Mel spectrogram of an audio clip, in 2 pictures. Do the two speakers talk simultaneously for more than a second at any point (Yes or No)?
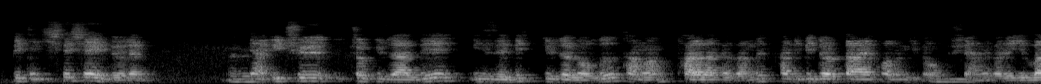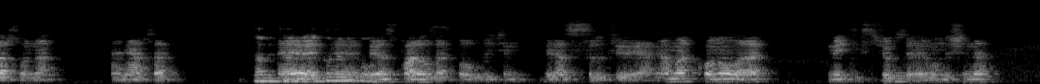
Yes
